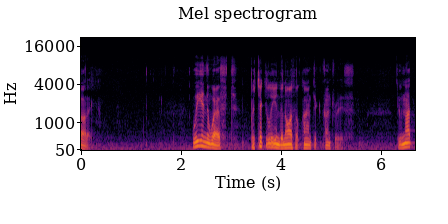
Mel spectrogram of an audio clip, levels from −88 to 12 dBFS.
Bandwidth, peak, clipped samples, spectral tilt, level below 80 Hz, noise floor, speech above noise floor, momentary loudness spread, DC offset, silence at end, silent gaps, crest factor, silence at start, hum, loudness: 10 kHz; -8 dBFS; under 0.1%; -7.5 dB/octave; -56 dBFS; -54 dBFS; 31 dB; 19 LU; under 0.1%; 0.1 s; none; 18 dB; 0 s; none; -24 LUFS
